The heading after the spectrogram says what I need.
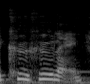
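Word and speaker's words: Cú Chulainn: so hard to pronounce i only recently learned how to say kuhulein and even then that's only in one of three gaelic dialects i didn't realize there were three ways to pronounce uh hulane but i see what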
